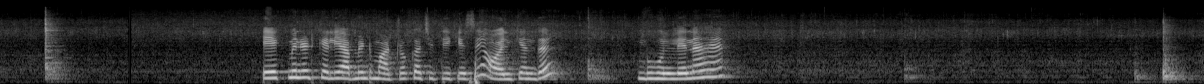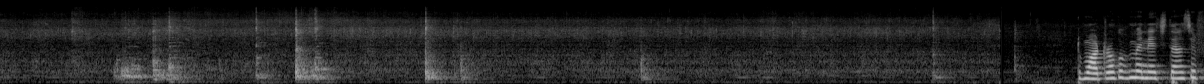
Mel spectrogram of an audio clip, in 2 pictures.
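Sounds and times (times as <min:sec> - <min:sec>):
vegetables sizzling in oil: 0:00.0 - 0:24.0
metal spatula scraping pot: 0:12.8 - 0:15.6.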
